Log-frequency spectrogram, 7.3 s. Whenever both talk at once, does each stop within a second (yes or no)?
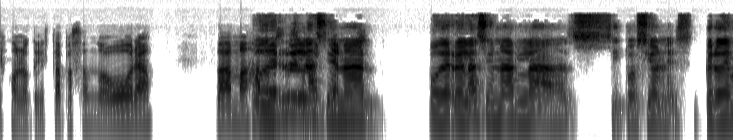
no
